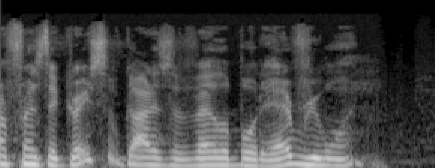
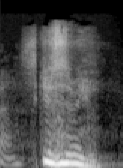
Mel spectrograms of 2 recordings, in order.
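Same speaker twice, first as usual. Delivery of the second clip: normal talking voice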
